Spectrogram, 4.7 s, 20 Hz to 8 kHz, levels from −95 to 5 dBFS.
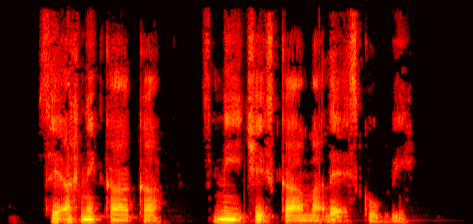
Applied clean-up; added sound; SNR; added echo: none; none; none; none.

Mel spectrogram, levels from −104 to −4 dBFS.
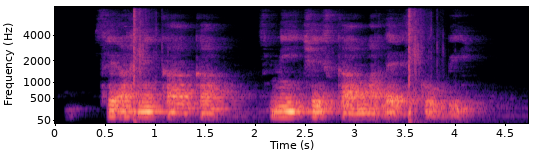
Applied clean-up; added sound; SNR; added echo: none; Crushing; 14 dB; reverberation time 0.8 s.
